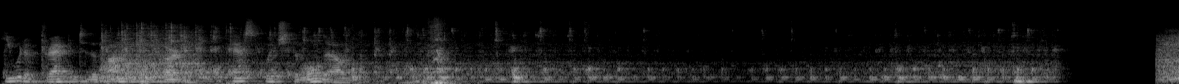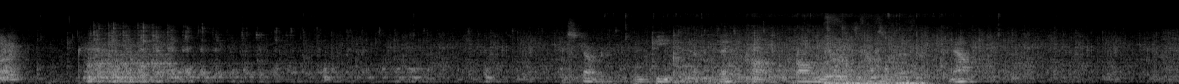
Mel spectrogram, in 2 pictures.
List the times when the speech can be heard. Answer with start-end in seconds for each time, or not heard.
0.0-3.6, 17.4-21.5.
